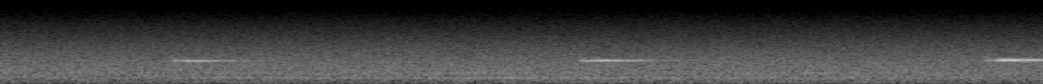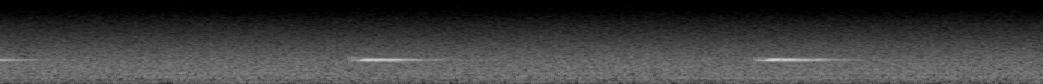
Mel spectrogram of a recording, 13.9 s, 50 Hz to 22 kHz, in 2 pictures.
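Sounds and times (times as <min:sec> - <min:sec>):
Eurasian scops owl calling with whistled toots: 0:01.1 - 0:01.7, 0:03.8 - 0:04.5, 0:06.6 - 0:07.3, 0:09.3 - 0:10.0, 0:12.0 - 0:12.7.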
